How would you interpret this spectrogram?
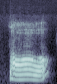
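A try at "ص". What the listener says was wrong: Ee sh ya, bukan th sho.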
